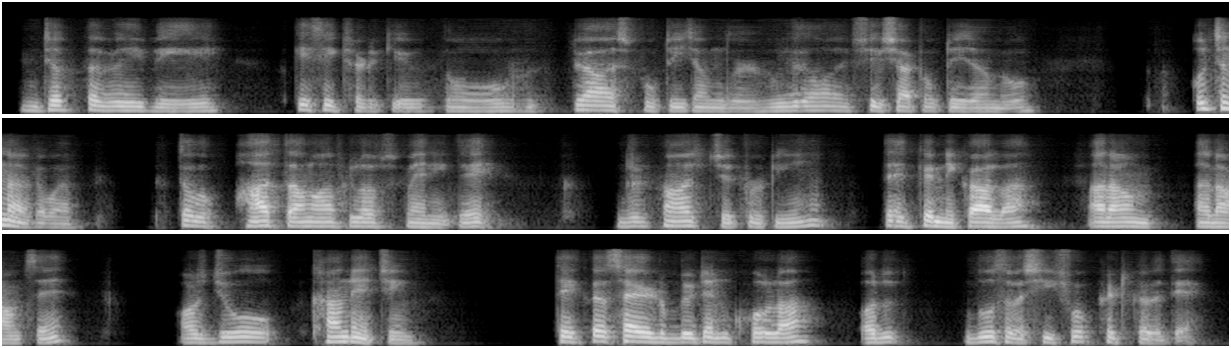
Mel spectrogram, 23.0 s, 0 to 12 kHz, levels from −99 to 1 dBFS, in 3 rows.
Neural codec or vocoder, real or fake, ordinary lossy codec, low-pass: codec, 16 kHz, 0.7 kbps, FocalCodec; fake; none; 7.2 kHz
